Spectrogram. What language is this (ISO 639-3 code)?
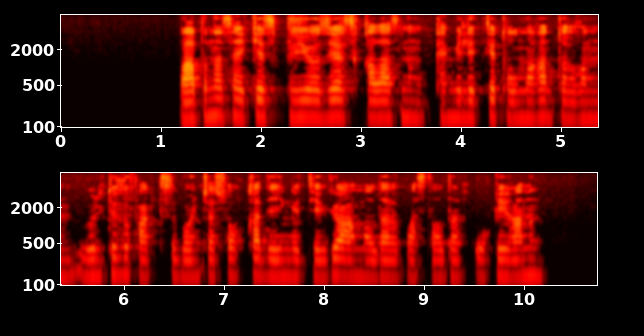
kaz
